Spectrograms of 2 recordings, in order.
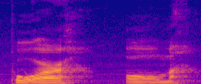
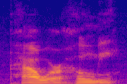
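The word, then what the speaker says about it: Pour Homme: told me it's called poor om don't pronounce the h good thing i talked to her i would have called it power homie or something but um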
